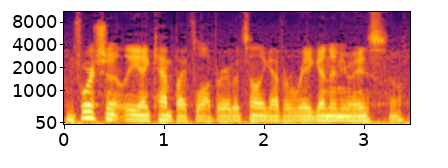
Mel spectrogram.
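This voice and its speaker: Soft-spoken, a man talks at a very fast pace in a medium pitch. Room echo can be heard. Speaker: gaming YouTuber. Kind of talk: gameplay commentary. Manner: soft-spoken, trails off.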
